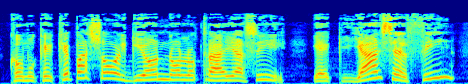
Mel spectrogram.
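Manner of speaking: high-pitched disbelieving protest; high, rising questions in mock alarm; alarmed demon. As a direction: imitate a demon caught off guard.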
